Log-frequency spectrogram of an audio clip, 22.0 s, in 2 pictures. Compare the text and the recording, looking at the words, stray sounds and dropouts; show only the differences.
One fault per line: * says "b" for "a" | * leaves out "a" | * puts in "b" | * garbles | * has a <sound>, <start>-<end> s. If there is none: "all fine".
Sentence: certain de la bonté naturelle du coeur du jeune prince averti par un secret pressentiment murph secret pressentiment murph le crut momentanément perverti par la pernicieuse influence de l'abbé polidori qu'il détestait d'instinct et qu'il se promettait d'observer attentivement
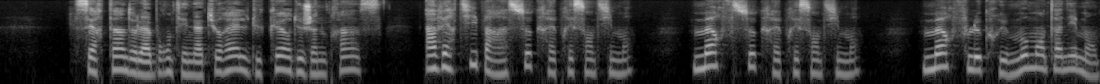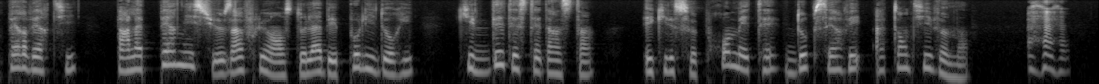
* has a laugh, 21.3-21.7 s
